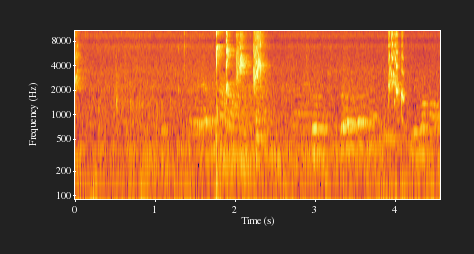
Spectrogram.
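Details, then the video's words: Blue Opaline and Euwing Opaline lovebirds kissing in the morning, giving a few sharp, high, buzzy chirps in short clusters, with quieter lower notes in between and a faint background hiss. "Lovebird Chirping Sounds"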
